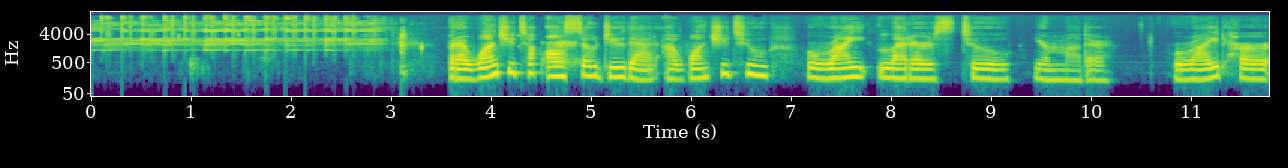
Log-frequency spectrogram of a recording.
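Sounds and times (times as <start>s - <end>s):
bright metallic bell ringing rapidly: 0.0s - 3.0s
speech: 3.6s - 10.2s, 10.8s - 11.7s.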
